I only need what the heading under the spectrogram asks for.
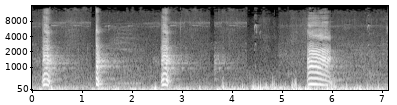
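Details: American white ibis uttering hoarse, harmonic honks, three spaced notes, then a longer, drawn-out nasal honk near the end, with steady low rumbling noise underneath.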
